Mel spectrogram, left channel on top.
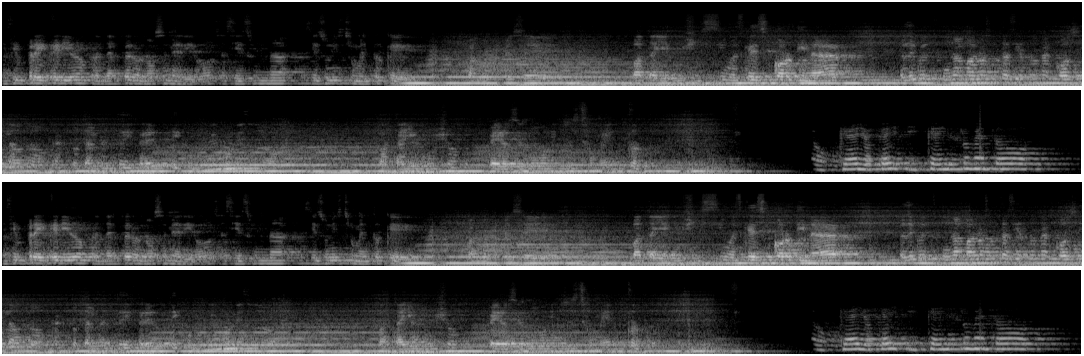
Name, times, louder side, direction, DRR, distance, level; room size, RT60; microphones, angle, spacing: voice 1, 0.0-4.1 4.6-5.6 6.3-8.4 9.0-13.5 14.6-15.4 15.7-17.2, right 1 dB, 40° right, 3 dB, 6.1 m, -27 dB
sound 1, 3.9-17.9, left 1 dB, 65° right, 7.4 m, -25 dB
voice 2, 12.8-13.3 18.9-21.1, equal, 40° left, 0 dB, 5.5 m, -27 dB
27.5 x 26.0 x 8.3 m, 1.0 s
head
